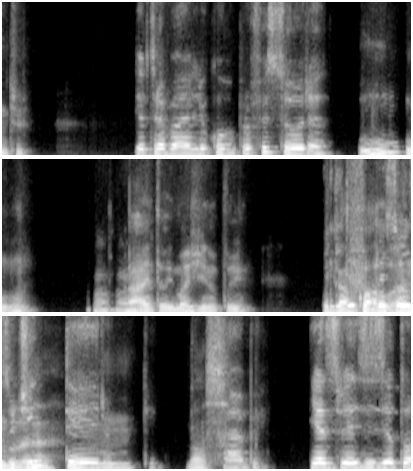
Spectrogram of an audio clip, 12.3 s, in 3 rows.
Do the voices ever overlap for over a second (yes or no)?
yes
